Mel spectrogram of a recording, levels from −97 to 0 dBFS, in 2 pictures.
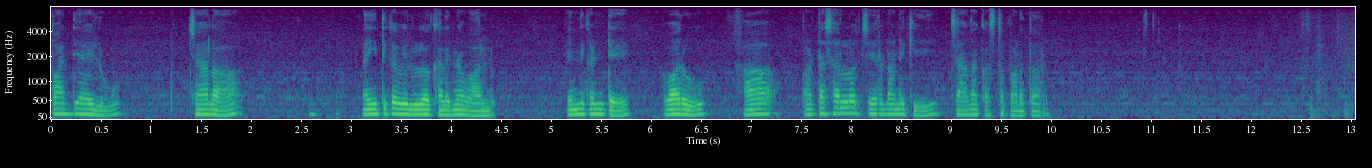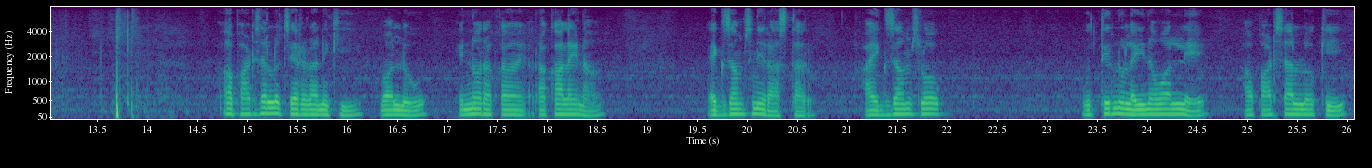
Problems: background sounds at intervals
